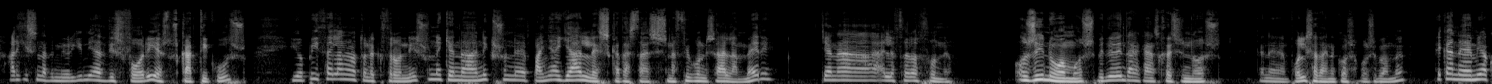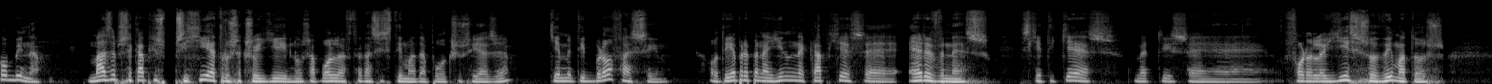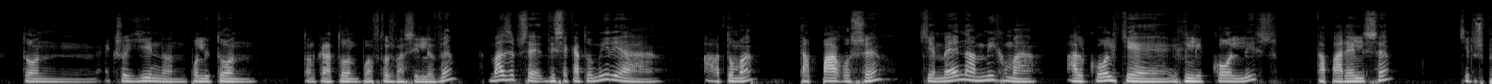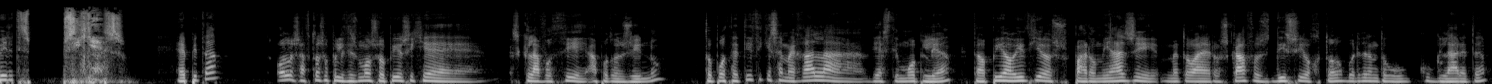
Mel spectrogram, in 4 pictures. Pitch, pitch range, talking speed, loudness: 150 Hz, 135-180 Hz, 125 wpm, -24 LUFS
